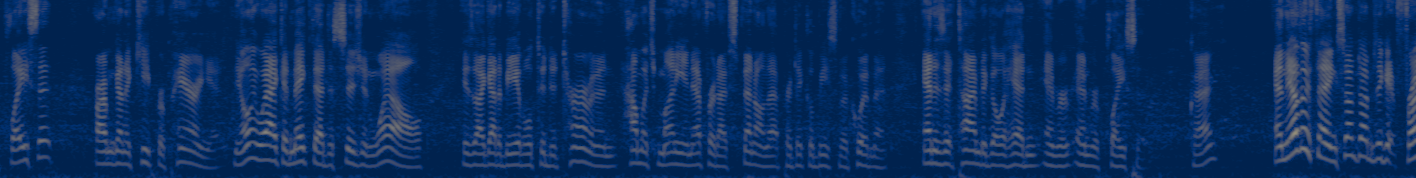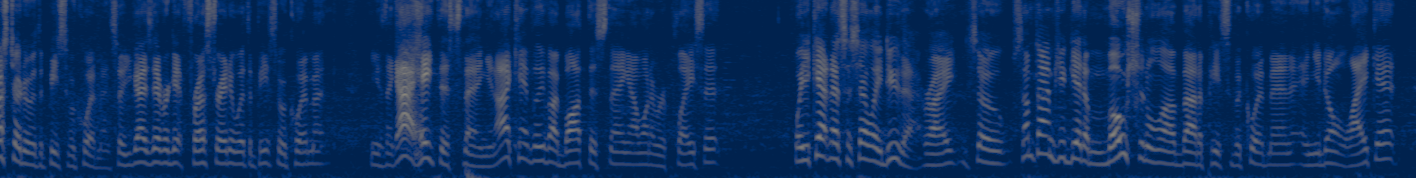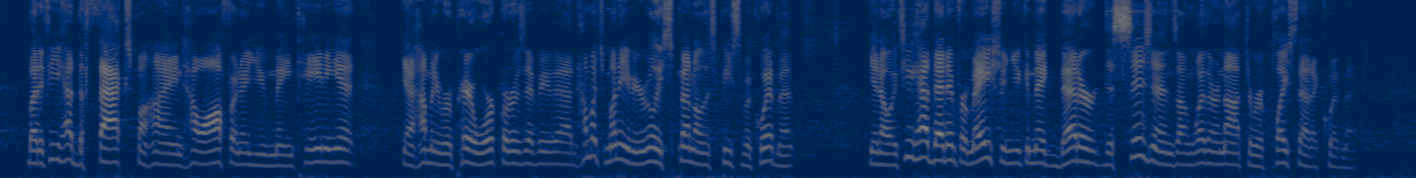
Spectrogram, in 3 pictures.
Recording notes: discussion at the 2019 Southwest car wash show in Arlington Tx.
